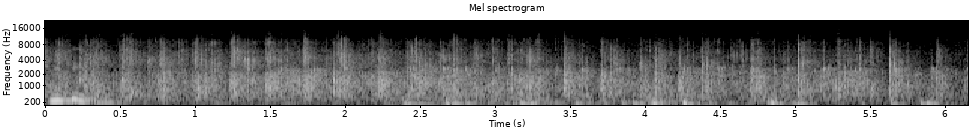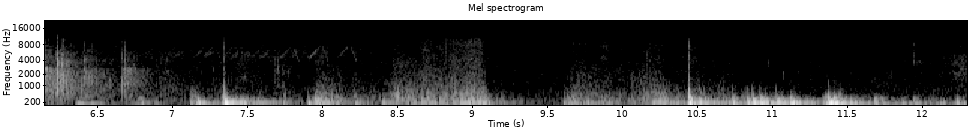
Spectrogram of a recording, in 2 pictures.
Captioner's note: applause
